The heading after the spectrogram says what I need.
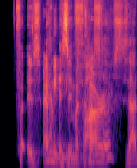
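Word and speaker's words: Phastos: Makkari, I I almost thought could have like been subtracted and um Is I mean, is it Fastos? Is that how you say his name? Yeah, Fastos.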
